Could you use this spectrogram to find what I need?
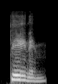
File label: "paynim", Indian; Dictionary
